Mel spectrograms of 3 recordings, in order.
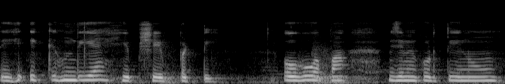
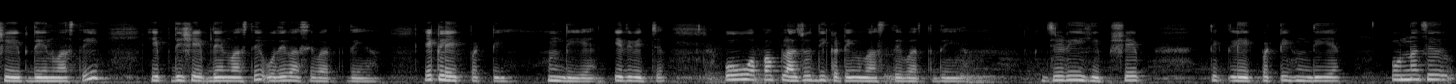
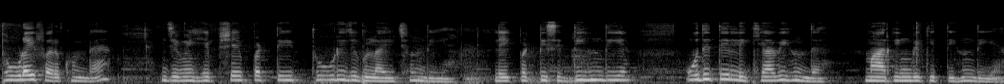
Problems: constant background noise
